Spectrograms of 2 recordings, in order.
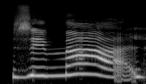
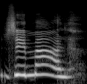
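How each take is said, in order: First: High, sharp cry of pain; a young princess crying out in pain. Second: High, loud cry of pain; a young princess crying out in pain. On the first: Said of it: "s'écria Élisabeth". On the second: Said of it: "cria Élisabeth". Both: A narrator's reading. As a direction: cry out from a throbbing tooth.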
